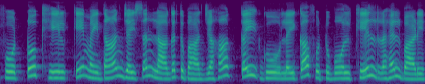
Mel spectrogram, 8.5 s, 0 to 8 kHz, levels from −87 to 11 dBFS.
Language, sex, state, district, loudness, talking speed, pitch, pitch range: Bhojpuri, female, Bihar, Gopalganj, -23 LUFS, 105 wpm, 225 Hz, 205-275 Hz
